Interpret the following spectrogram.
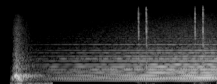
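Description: Logo-intro sound effects: a sudden pop at the very start, then a sustained synth chord that swells and holds, with quick mouse-click effects about one and a half seconds in.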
